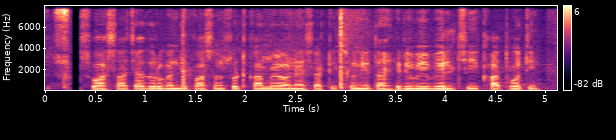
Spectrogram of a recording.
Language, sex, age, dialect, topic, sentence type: Marathi, male, 18-24, Standard Marathi, agriculture, statement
